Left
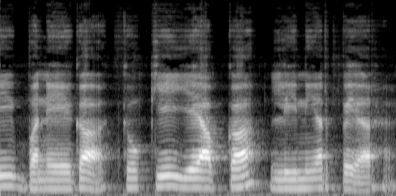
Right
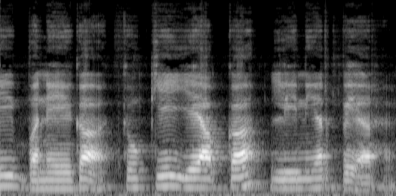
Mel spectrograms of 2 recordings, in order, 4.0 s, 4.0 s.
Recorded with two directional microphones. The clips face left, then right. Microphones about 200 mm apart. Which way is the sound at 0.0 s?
55° left (ahead or behind).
